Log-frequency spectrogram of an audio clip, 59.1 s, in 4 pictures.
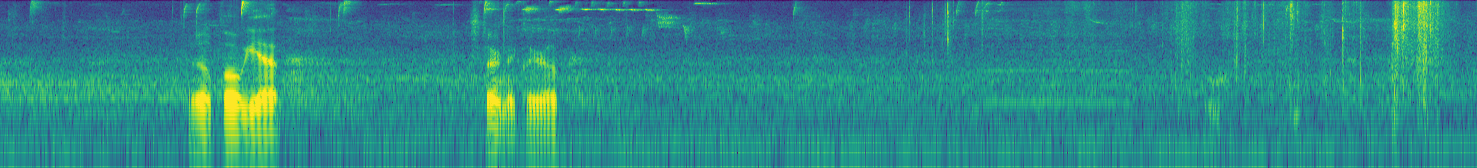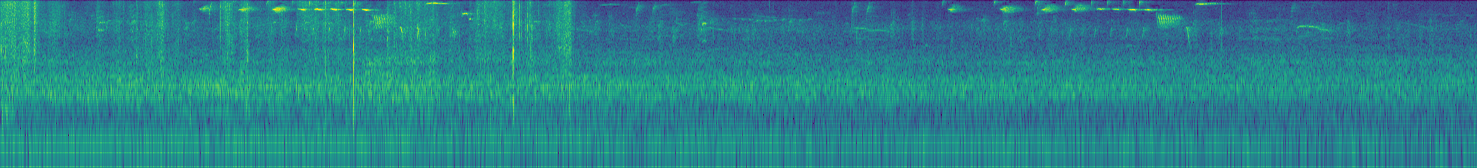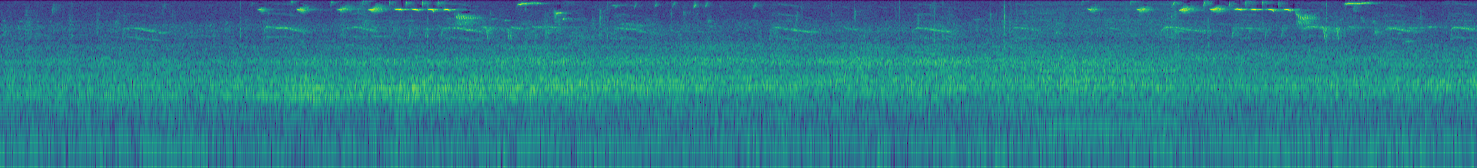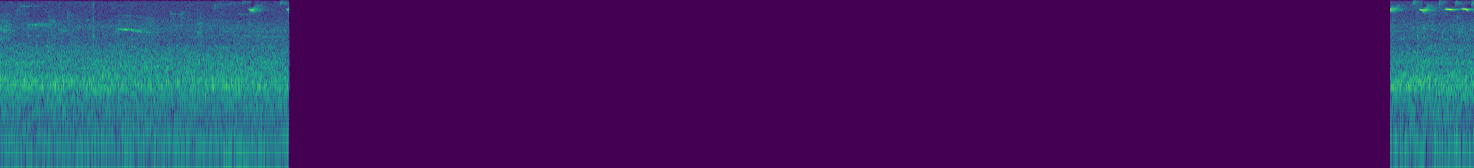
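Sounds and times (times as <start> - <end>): low background hum: 0.0 - 47.2
songbirds singing: 0.0 - 47.2, 58.2 - 59.0.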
